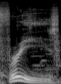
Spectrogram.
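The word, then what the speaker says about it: Fries: batman animated series now victor freeze pronounced freeze get it was painted as a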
